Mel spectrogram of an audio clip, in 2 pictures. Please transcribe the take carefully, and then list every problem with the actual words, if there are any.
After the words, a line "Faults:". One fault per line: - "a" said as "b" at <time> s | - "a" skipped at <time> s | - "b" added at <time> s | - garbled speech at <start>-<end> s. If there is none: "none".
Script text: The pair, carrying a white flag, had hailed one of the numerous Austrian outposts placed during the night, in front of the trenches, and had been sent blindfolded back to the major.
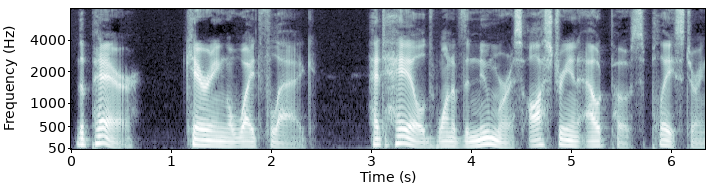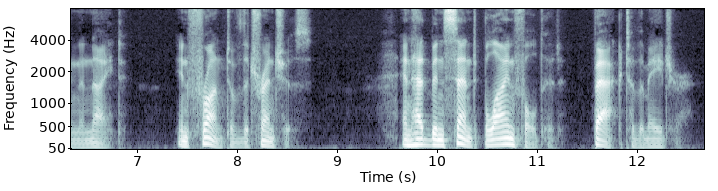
The pair, carrying a white flag, had hailed one of the numerous Austrian outposts placed during the night, in front of the trenches, and had been sent blindfolded back to the major.
Faults:
none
